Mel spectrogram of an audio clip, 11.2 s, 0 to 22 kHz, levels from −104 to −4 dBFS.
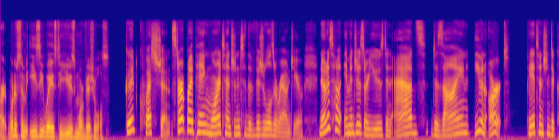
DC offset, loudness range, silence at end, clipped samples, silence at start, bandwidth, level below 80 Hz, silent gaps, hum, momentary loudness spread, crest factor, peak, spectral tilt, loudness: under 0.1%; 3 LU; 0 s; under 0.1%; 0 s; 12 kHz; -52 dBFS; none; none; 12 LU; 20 dB; -6 dBFS; -5 dB/octave; -25 LUFS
